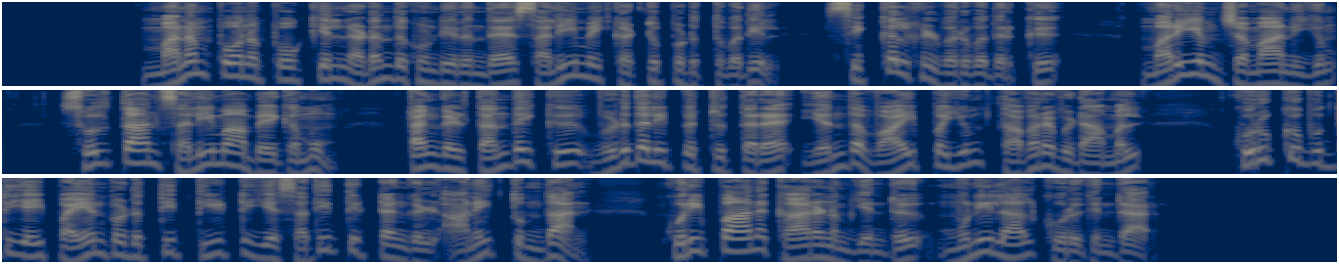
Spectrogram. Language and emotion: Tamil, neutral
